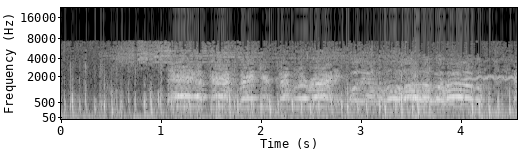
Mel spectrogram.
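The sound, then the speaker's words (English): The horses of a couple of riders whinny in wavering, drawn-out calls over a steady clatter of hooves, fairly loud, with the neighing rising and falling for several seconds. “Couple of riders. Hold on. Stand away.”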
